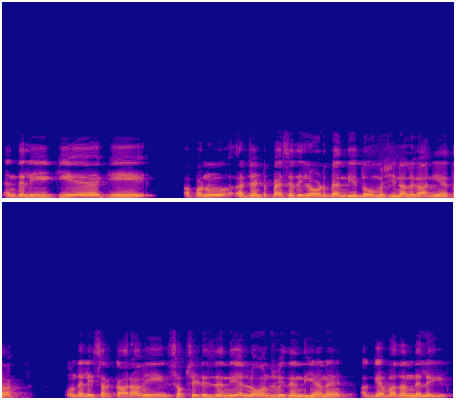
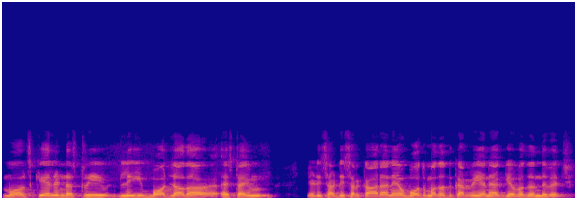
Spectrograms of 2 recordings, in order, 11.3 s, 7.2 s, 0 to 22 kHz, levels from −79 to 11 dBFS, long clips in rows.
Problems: none marked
